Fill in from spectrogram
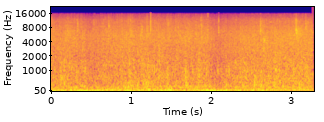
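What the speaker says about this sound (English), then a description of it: "It's pouring rain, end of May, South Turkey, very weird." Heavy rain pours steadily in southern Turkey in late May, a dense continuous hiss of drops hitting surfaces close by, with no voices.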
